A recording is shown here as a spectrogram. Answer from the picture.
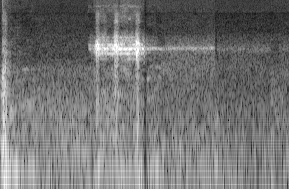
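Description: A single short, high-pitched whistle-like tone, under a second long, starting strong and then fading away.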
